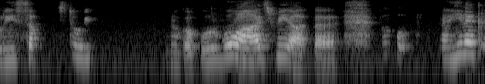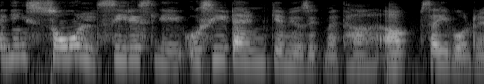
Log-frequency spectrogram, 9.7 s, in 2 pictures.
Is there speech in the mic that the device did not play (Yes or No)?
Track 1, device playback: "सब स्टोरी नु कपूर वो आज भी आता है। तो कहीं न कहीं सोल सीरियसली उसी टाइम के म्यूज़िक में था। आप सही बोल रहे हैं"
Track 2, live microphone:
No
